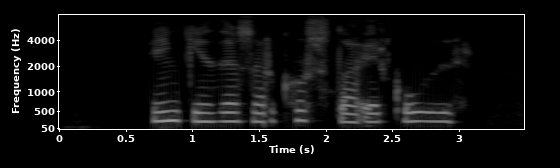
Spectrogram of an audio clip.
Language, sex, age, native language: Icelandic, male, 10, Icelandic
